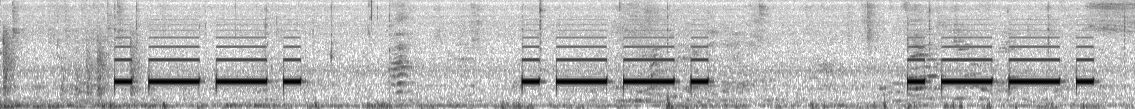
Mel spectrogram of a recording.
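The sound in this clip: Morse code for the letter P, dot-dash-dash-dot, beeps out three times as steady, clear mid-pitched tones. Each group has a short beep, two long ones and a closing short beep, separated by pauses over a low background hiss.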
